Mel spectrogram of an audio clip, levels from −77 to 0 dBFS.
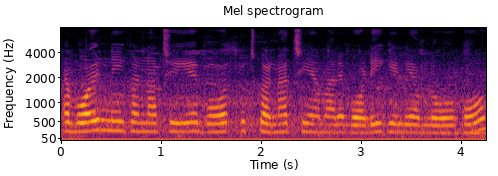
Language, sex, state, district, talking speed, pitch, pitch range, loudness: Hindi, female, Bihar, Patna, 210 wpm, 225 Hz, 215-240 Hz, -19 LUFS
